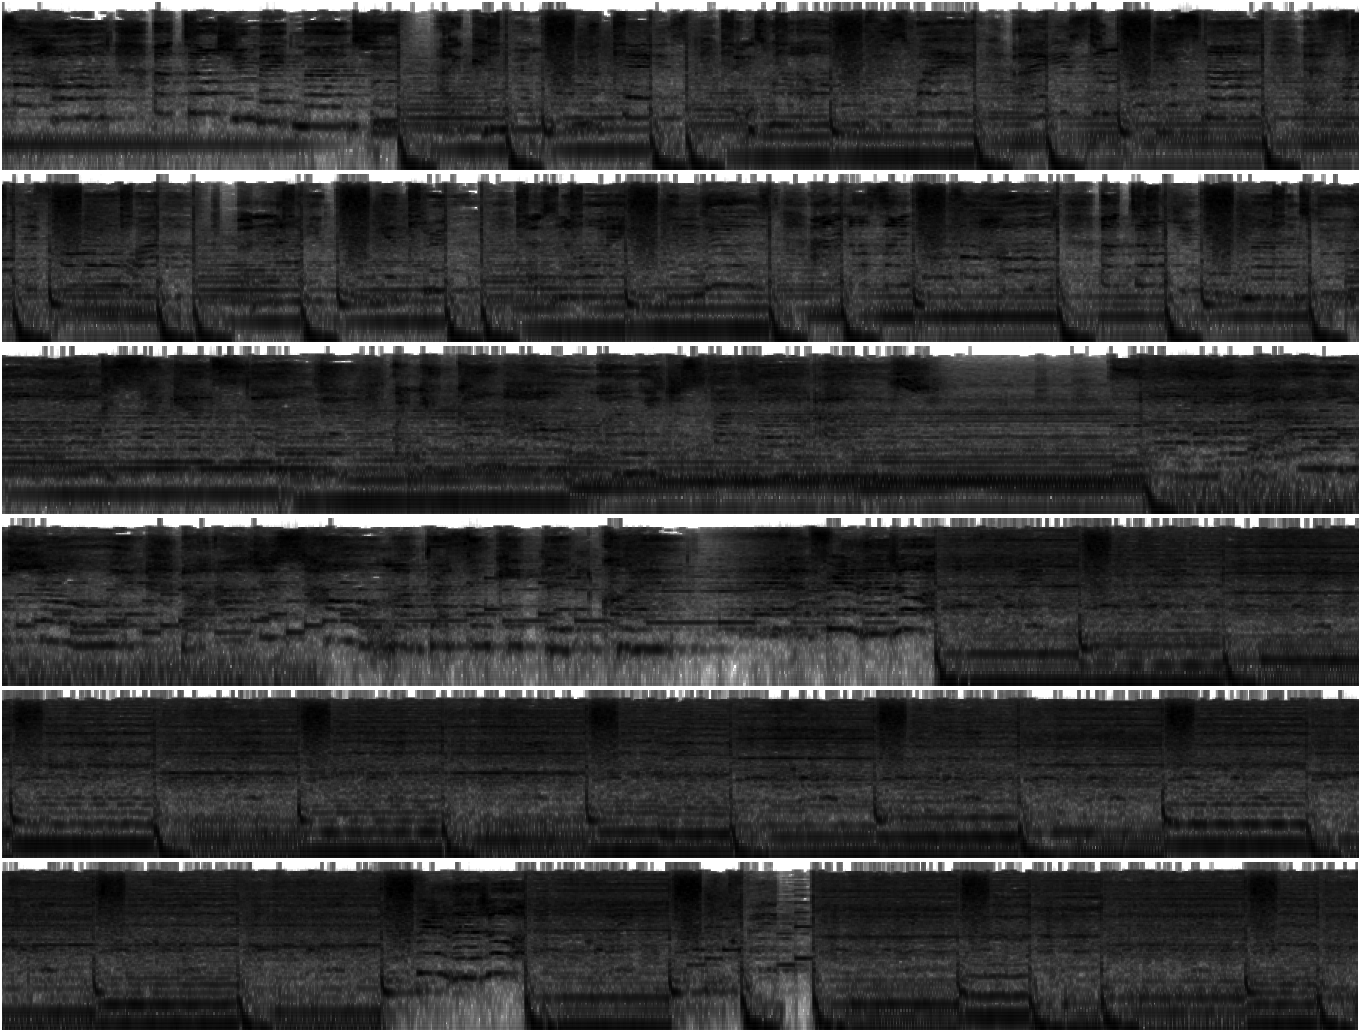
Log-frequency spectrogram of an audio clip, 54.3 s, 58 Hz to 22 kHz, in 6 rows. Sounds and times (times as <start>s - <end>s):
Dubstep: 0.0s - 54.2s.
